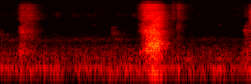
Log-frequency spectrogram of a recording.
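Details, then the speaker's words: A single short, sharp nasal sneeze against quiet room noise, from a man during a live stream who says he believes he has an upper respiratory infection. "me, I got a little bit of an upper respiratory infection, I believe."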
